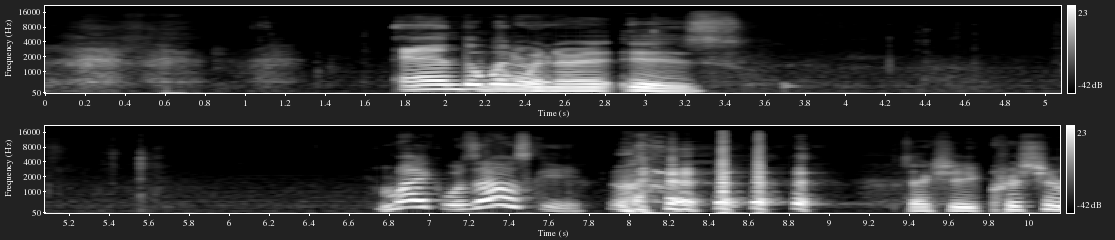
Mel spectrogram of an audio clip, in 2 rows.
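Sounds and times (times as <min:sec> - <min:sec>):
speech: 0:01.8 - 0:03.5, 0:06.8 - 0:10.1
papers rustling as someone rummages through a pile of papers: 0:04.1 - 0:06.2
laughter: 0:07.9 - 0:09.1.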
